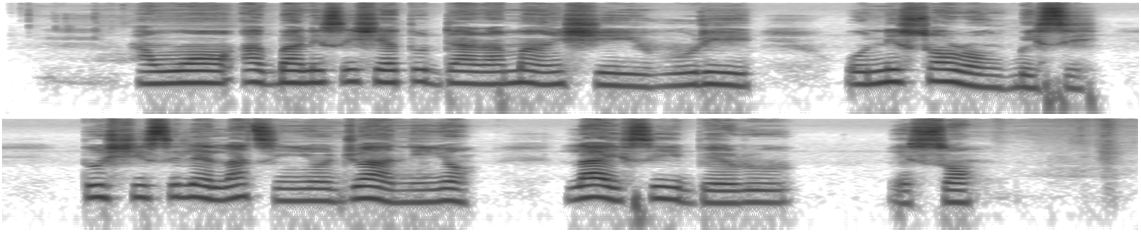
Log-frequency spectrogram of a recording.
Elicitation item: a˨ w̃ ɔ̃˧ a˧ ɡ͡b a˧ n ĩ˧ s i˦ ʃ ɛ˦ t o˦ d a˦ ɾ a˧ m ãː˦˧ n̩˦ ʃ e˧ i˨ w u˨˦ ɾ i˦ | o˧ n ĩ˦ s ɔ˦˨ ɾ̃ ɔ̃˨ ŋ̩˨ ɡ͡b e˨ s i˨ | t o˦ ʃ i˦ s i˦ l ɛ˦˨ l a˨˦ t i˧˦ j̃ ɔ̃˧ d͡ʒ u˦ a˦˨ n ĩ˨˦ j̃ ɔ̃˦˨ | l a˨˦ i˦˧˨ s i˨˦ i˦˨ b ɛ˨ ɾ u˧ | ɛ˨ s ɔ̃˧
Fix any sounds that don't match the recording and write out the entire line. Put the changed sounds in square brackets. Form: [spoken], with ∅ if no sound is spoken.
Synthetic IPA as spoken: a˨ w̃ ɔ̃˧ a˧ ɡ͡b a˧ n ĩ˧ s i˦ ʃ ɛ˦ t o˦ d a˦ ɾ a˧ m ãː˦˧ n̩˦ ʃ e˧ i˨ w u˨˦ ɾ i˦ | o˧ n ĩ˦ s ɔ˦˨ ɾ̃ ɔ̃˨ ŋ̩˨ ɡ͡b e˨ s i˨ | t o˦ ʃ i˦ s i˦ l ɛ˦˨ l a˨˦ t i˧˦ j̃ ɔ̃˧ d͡ʒ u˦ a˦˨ n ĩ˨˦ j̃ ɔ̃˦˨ | l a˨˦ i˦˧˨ s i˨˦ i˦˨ b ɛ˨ ɾ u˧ | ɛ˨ s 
